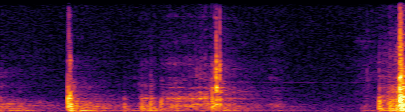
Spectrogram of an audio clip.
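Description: Metal clicks and light scraping as the steel clutch drum of a Zetor's multipower reduction unit is slid down over the splined gearbox shaft, ending in a sharper metallic knock as it seats.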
